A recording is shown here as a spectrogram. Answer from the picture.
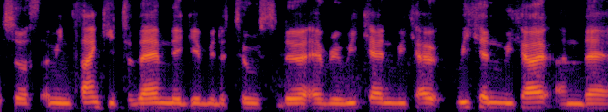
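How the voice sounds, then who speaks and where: With a Scottish accent, a man talks at a very fast pace in a medium pitch, his intonation monotone and flat and his tone bright and sharp. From Scotland, Perth. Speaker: motorcycle racer. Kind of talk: interview. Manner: halting, repetitive.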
